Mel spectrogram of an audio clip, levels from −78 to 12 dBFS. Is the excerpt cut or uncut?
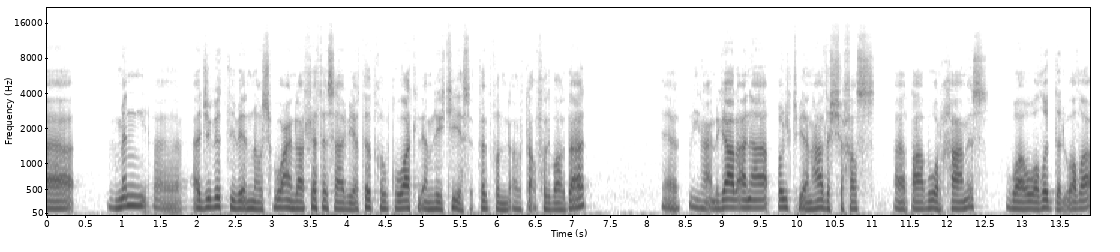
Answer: cut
